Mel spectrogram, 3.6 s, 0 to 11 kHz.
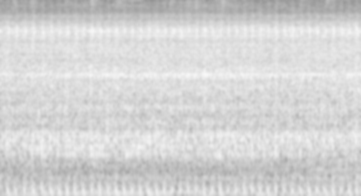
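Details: Honda Vario 125 scooter that died suddenly from a loose internal bolt, after retightening: steady, even putter at idle with quick regular beat and light clatter, no knocks or misses; idling normally.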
